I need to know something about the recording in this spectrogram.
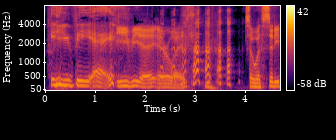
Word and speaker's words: EVA Air: It's EVA.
